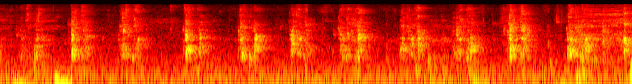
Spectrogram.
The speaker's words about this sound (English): The thing is, like, they drink all that water and be like, dogs have it figured out. Just drink water.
